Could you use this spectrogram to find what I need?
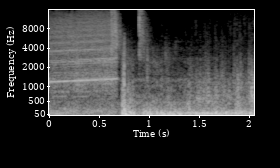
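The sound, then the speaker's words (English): A steady electronic hum is cut off by a sudden loud blast as an explosion tears through a freighter, followed by heavy, continuous low rumbling and crackling debris as the explosion rolls on. “As the explosion tears through the freighter, Stanek is flung forward out of the umbilicus and into the Ulaki hallway.”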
